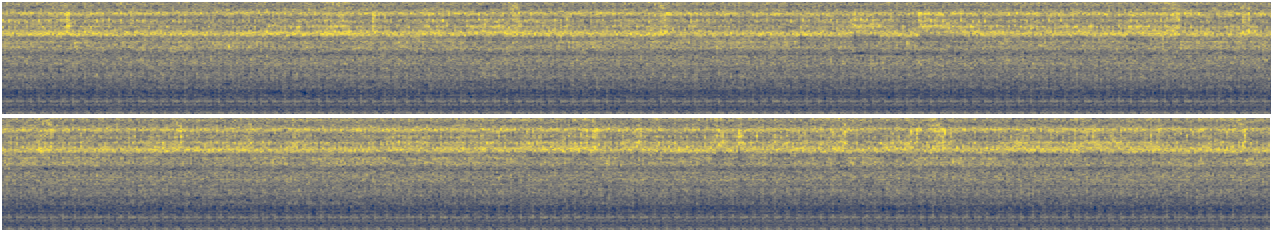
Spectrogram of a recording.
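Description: A steady, loud mechanical buzz with rapid even pulsing, the continuous drone of a nebulizer compressor running.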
